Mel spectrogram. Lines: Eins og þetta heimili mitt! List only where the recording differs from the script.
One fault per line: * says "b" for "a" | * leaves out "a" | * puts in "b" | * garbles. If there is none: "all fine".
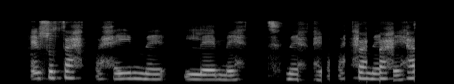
* garbles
